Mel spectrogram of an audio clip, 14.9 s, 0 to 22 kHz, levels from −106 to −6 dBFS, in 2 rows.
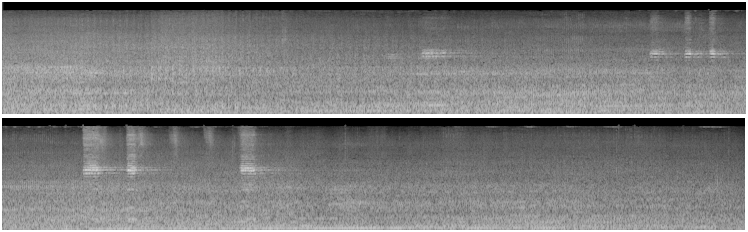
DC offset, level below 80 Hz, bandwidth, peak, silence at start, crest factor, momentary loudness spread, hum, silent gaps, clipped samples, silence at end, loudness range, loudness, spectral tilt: under 0.1%; -42 dBFS; 16 kHz; -12 dBFS; 0 s; 20 dB; 10 LU; none; none; under 0.1%; 0 s; 7 LU; -30 LUFS; -3 dB/octave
